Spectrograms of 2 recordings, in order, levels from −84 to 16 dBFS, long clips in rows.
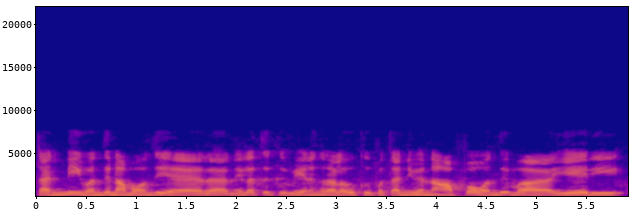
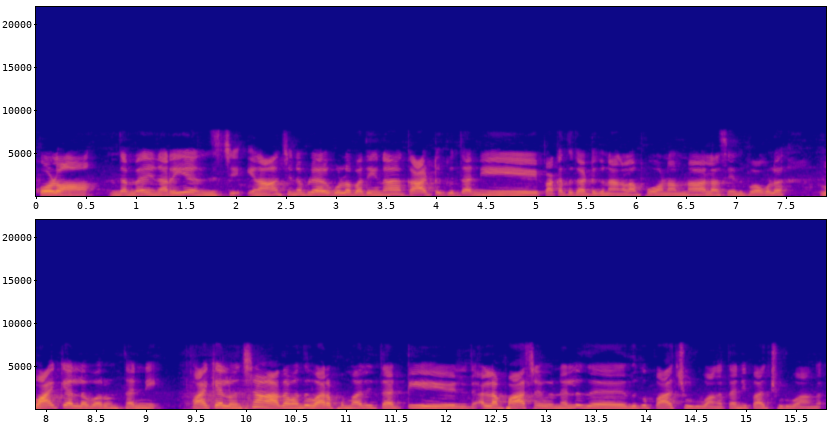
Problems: none marked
